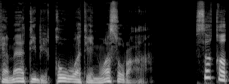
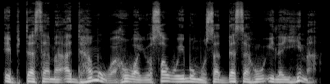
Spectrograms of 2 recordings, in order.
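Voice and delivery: usual speaking voice

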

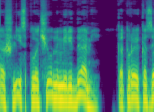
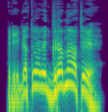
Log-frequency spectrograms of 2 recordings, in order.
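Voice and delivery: higher commanding call; 8 semitones higher than usual. A narrator's reading. Sergeant ordering grenades, higher command. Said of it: "приказал фельдфебель".

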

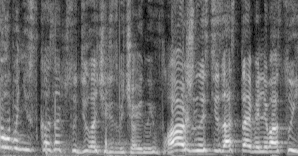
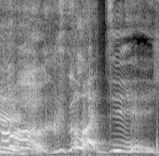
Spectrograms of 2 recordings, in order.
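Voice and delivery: angry; 4 dB louder, much slower than usual. Acted. Betrayed wife lashes out.

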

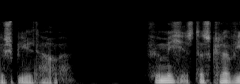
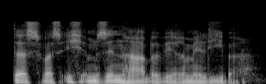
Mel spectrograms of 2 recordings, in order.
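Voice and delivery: ordinary delivery, nothing marked

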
